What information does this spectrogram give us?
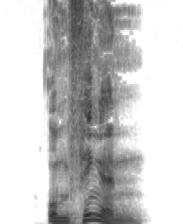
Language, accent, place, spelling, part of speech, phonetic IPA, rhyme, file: German, Germany, Berlin, umfingen, verb, [ʊmˈfɪŋən], -ɪŋən, De-umfingen.ogg
- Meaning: inflection of umfangen: 1. first/third-person plural preterite 2. first/third-person plural subjunctive II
